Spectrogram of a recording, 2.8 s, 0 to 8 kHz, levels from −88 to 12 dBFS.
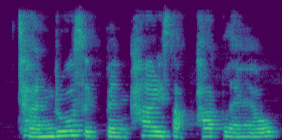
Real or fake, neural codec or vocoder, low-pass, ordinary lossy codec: real; none; 7.2 kHz; Opus, 64 kbps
